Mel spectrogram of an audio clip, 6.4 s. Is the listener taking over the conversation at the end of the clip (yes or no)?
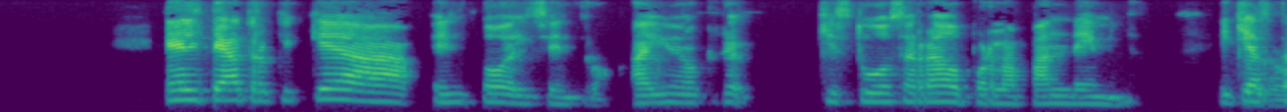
no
